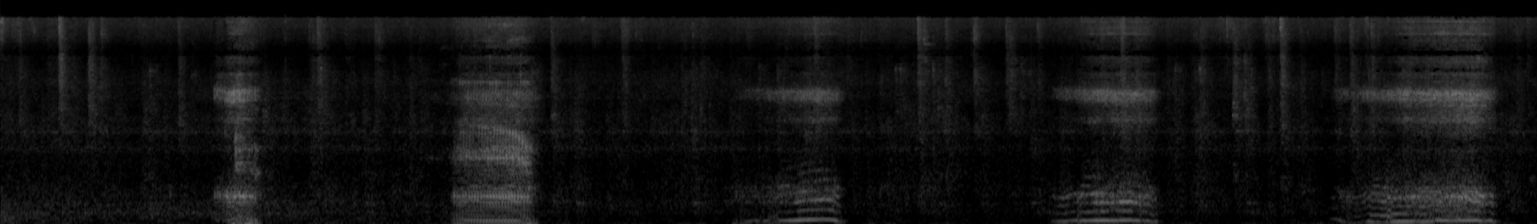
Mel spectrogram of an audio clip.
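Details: Adult man (boyfriend) asleep, ASMR recording with rain: irregular snores of varying strength, some harsh and rattling, others softer and groaning, separated by quiet pauses; intermittent snoring.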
